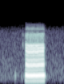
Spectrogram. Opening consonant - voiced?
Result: no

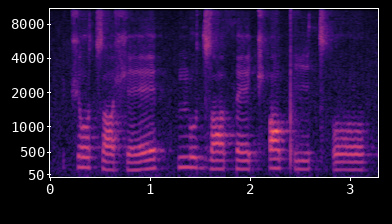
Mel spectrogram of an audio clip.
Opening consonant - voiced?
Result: no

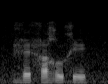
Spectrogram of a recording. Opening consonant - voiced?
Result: yes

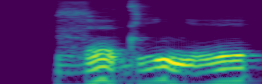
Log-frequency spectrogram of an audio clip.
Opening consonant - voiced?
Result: yes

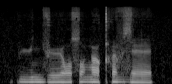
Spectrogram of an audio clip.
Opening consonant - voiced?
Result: no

